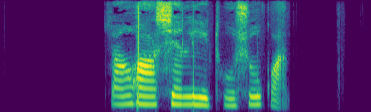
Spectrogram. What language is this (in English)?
Chinese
